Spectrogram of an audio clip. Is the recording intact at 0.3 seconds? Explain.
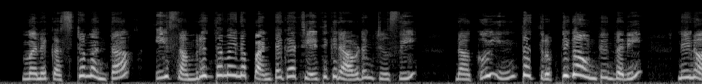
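No. At 0.3 s, as across the whole speech clip, the treble sounds gritty, with s sounds metallic or lispy and nothing above 12.3 kHz. This is likely HE-AAC compression at a rate that fits about 16 kbps: the upper band is rebuilt from copied lower bands, not simply filtered away, so it stays bright but misaligned.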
